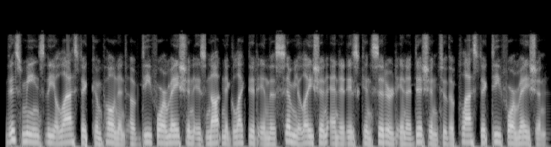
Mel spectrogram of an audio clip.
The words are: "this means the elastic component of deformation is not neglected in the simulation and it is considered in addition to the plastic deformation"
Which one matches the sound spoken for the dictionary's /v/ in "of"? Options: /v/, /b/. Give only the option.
/v/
